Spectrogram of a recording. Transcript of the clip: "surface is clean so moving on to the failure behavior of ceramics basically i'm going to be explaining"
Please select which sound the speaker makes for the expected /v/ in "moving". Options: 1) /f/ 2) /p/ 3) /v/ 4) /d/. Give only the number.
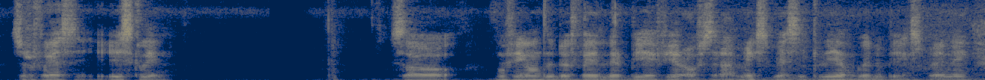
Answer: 1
